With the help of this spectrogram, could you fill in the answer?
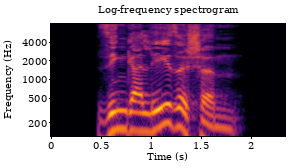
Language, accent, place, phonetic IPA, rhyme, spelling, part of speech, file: German, Germany, Berlin, [zɪŋɡaˈleːzɪʃm̩], -eːzɪʃm̩, singhalesischem, adjective, De-singhalesischem.ogg
- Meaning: strong dative masculine/neuter singular of singhalesisch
